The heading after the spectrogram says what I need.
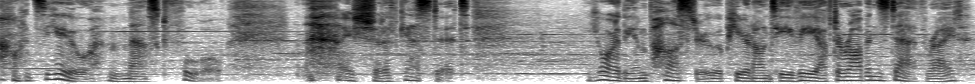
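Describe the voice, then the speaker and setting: An actor playing a smooth, sly young gambler in a video game, with a theatrical, calculating, teasing delivery. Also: male voice, fairly low pitch, lively intonation, takes it slowly, over music. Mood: amused, probing. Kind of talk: scripted video game dialogue.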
